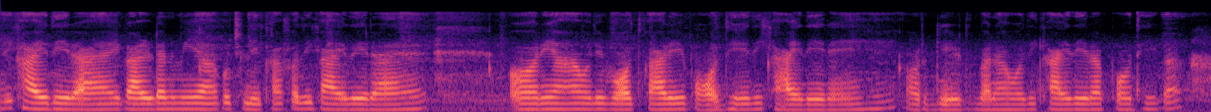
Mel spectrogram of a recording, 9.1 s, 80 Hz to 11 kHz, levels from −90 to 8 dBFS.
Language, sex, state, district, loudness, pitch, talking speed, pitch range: Hindi, female, West Bengal, Jalpaiguri, -19 LUFS, 160 Hz, 215 wpm, 160-170 Hz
